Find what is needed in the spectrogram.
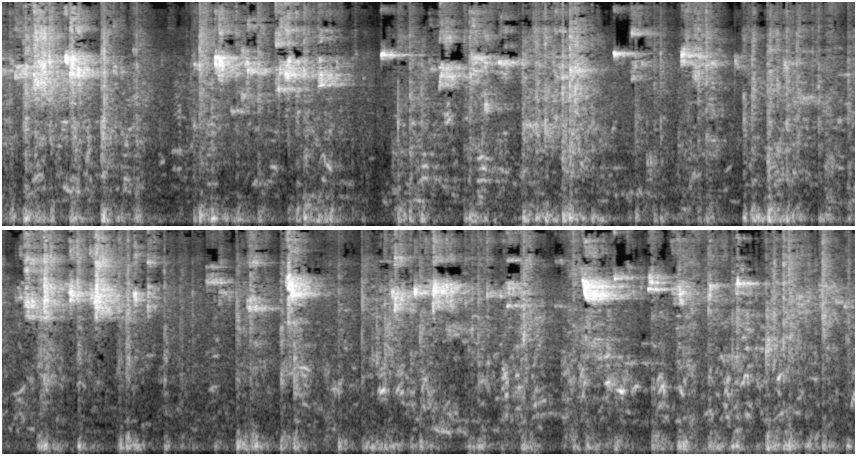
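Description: A basketball being dribbled on a hardwood gym floor, bouncing at an irregular pace. Short high squeaks from sneakers and players' voices ring in the large gym.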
